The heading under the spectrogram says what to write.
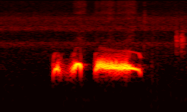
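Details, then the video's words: Spotted dove kept as a decoy, calling thúc bổi style to bring in wild doves. One phrase: a quick double coo leading into a long, level coo. "tiếng cu mồi thúc bổi, cu gáy mồi cây"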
